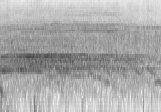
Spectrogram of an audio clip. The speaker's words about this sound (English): Can I hear an amen? Give the Lord a big hand of praise, somebody.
